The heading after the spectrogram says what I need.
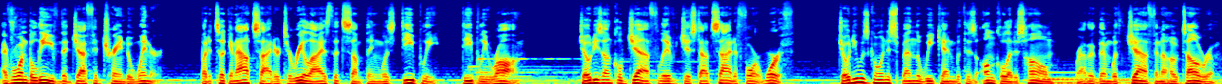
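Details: Adult male narrator; normal speech.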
